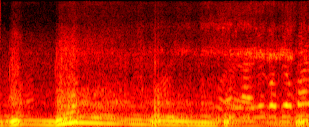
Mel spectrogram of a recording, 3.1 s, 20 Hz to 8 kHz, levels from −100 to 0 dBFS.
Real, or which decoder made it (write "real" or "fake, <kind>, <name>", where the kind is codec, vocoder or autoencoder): real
